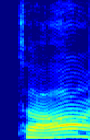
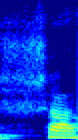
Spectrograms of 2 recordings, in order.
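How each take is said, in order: First: The word begins with a 't' sound. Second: The word begins with an 'sh' sound. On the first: The speaker calls it wrong. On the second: The speaker calls it right.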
